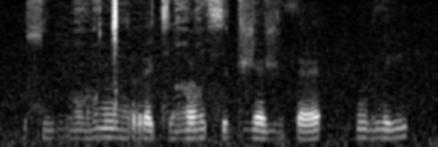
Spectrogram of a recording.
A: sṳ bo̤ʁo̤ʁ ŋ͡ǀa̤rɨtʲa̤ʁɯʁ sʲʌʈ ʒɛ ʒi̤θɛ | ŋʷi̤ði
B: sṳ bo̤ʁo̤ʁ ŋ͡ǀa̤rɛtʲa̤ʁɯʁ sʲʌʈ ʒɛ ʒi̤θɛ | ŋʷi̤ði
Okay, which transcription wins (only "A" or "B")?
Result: B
